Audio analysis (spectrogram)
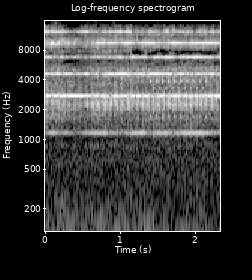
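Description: An alarm clock rings loudly and steadily, giving off a continuous high electronic tone with no pauses for the whole moment.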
